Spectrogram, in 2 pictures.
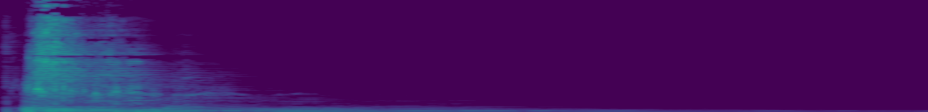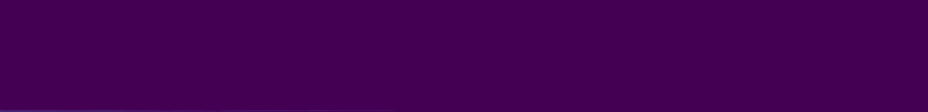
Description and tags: metallic effects using a bench vise fixed sawblade and some tools to hit, bend, manipulate.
